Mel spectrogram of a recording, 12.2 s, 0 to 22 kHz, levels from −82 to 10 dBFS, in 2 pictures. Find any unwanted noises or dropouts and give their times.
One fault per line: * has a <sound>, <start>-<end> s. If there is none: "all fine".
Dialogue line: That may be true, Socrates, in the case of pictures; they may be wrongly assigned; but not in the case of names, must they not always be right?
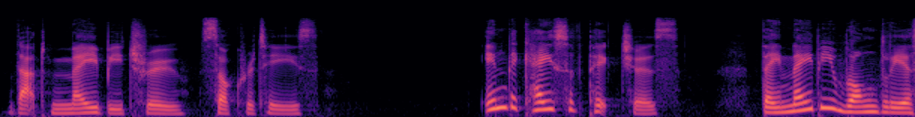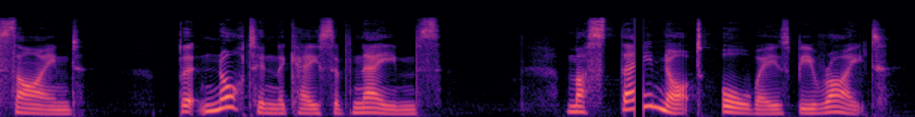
* has a dropout, 10.3-10.4 s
